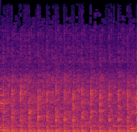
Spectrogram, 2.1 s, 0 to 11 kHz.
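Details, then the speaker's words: Yamaha XS650 dual sport build, running after two months of work, before its break-in test ride: quick, regular twin beat of about ten pulses a second, steady with no misses; normal running. "well you see that she's running fine now we got her going everything to do it now she just needs to be test rode out there"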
